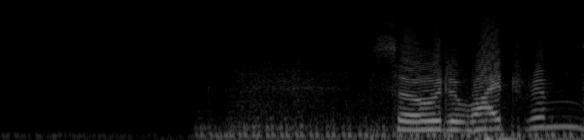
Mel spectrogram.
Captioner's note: bike motor revving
